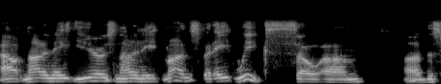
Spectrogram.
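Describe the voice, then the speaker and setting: At a moderate pace, a man with a New York accent talks in a fairly high pitch. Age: 70s. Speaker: economics professor. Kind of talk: podcast interview. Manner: halting, many fillers.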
